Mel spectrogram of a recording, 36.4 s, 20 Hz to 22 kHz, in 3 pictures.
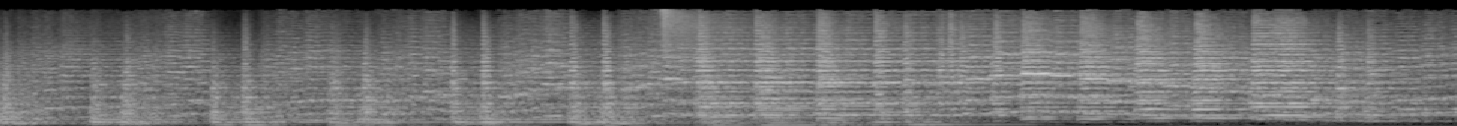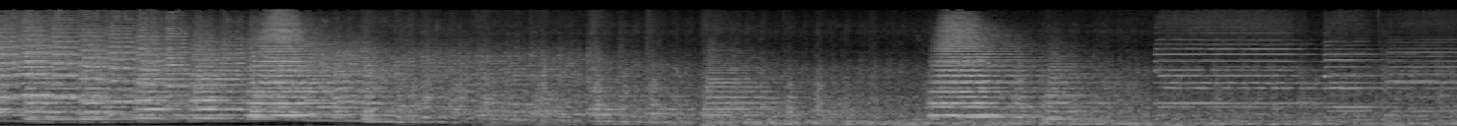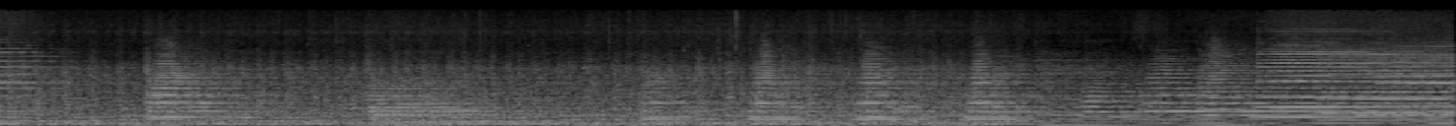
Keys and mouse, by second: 0.4 x, 2.2 click, 3.1 s, 3.3 x, 4.4 click, 4.7 s, 4.9 y, 6.1 click, 9.0 s, 9.1 z, 10.2 click, 11.4 ctrl+a, 12.9 ctrl+2, 15.0 Tab, 16.5 ctrl+r, 18.8 click, 19.5 ctrl+r, 21.2 click, 24.8 alt+z, 26.3 3, 26.8-27.5 drag, 28.2 g, 28.7 y, 29.5 x, 32.3 click, 33.4 ctrl+r, 36.2 click.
